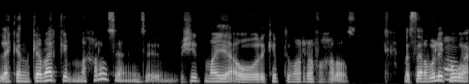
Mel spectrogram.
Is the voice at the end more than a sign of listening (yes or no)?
no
